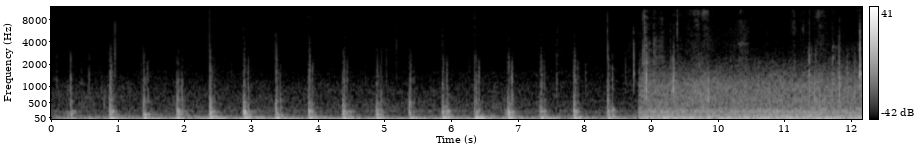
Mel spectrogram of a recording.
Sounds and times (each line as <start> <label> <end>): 0.0 Steps on wood bridge 9.5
